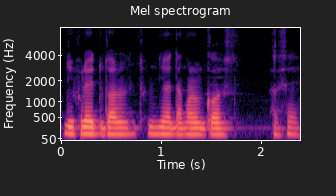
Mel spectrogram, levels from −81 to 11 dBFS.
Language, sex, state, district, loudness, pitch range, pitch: Assamese, male, Assam, Kamrup Metropolitan, -16 LUFS, 125-130 Hz, 125 Hz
